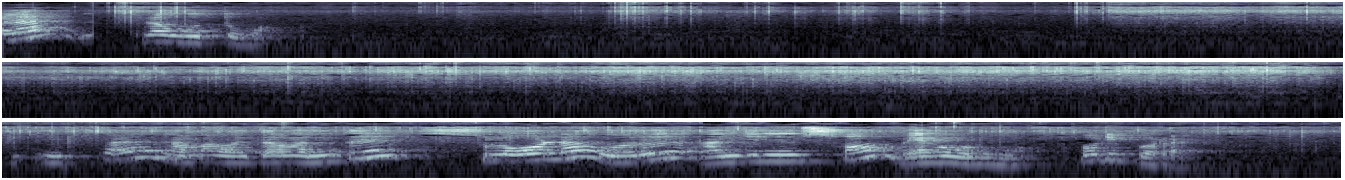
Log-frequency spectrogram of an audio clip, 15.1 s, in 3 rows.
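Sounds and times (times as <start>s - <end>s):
omelette sizzling in pan: 0.2s - 15.0s.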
